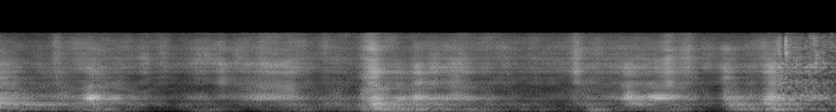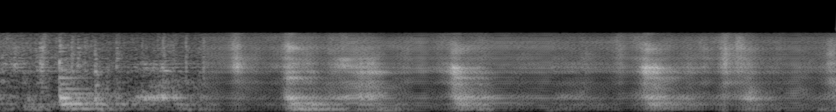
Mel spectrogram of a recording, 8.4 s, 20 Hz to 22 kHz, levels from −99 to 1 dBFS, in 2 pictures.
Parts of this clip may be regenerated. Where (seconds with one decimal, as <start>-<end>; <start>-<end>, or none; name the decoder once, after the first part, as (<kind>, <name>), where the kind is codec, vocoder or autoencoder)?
0.0-3.9 (vocoder, Vocos); 5.2-8.4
